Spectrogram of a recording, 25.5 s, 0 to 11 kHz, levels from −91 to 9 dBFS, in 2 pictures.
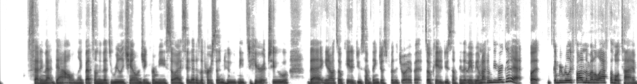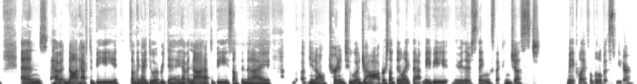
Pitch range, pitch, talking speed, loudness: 135-150 Hz, 140 Hz, 260 wpm, -17 LUFS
